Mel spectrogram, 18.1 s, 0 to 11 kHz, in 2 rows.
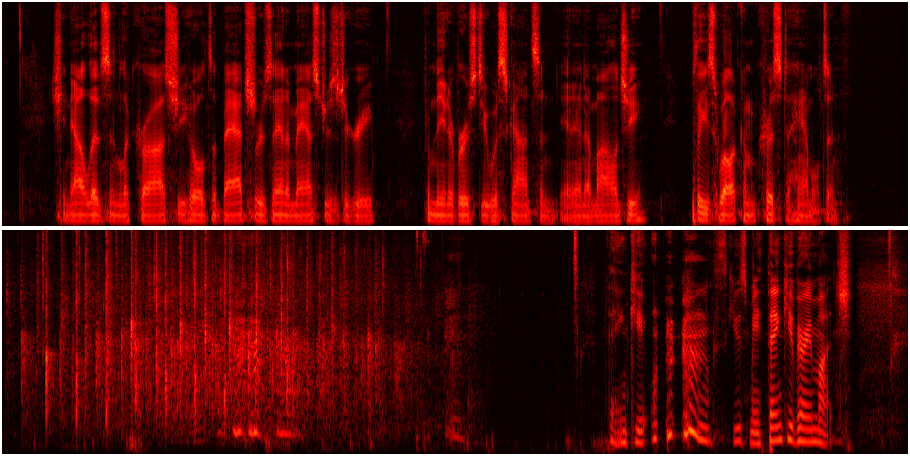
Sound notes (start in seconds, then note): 9.0 applause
